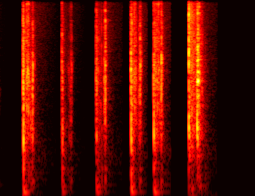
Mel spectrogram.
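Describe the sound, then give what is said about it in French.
Six separate crisp keystrokes on a computer keyboard as someone presses reset, tapped at an irregular but steady pace with short silent gaps between them and no voices. “Mais non pas à moi crétin sur le clavier. Ah ok, alors reset. Bon, laisse-moi faire.”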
